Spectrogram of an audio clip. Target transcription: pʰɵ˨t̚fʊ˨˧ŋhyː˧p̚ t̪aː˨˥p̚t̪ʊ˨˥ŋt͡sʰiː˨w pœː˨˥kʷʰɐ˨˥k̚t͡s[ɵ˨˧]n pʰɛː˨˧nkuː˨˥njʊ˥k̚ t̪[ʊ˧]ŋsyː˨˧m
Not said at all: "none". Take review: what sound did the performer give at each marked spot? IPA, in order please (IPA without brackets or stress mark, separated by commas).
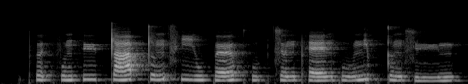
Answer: ɵ˨˧, ʊ˧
